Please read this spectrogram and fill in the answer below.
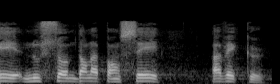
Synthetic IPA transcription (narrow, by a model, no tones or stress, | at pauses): enusɔmd̪ɑ̃lapɑ̃se | avɛkø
